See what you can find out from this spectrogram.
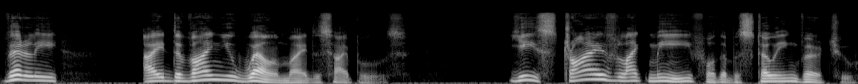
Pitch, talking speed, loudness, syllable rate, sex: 145 Hz, 105 wpm, -19 LUFS, 3.7 syllables/s, male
